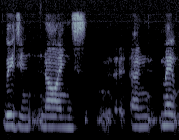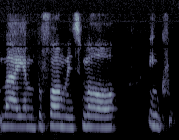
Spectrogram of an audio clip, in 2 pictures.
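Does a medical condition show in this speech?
Yes: Down syndrome; from birth; speech developed well, helped by childhood voice work and speech work combined with movement in drama.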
